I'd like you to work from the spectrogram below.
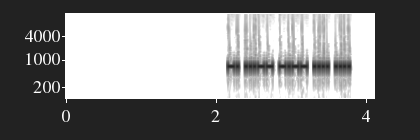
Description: Morse code, heard as a keyed tone, about 42 wpm, 700 Hz. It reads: N3YHH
